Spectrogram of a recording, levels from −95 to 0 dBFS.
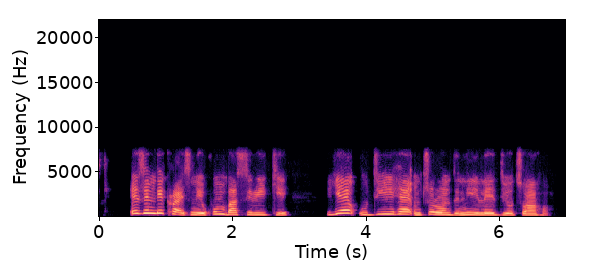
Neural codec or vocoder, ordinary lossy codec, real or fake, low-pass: vocoder, 44.1 kHz, 128 mel bands, Pupu-Vocoder; Opus, 16 kbps; fake; 7.2 kHz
